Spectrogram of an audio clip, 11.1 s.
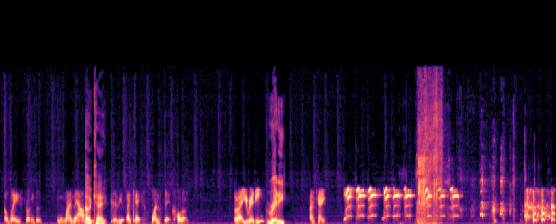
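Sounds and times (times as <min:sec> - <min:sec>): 
speech: 0:00.1 - 0:03.9, 0:04.7 - 0:07.0
voice imitating a bird call: 0:06.9 - 0:09.2
laughter: 0:06.9 - 0:11.1.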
